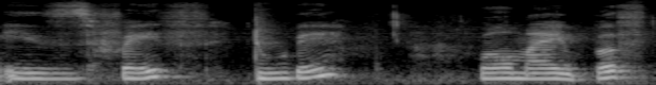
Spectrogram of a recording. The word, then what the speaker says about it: Faith: So yeah, Faith, like not face, nicht face, aber Faith, you know.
